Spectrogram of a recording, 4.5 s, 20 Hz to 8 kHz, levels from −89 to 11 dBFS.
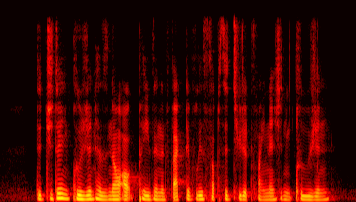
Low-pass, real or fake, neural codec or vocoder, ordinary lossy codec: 7.2 kHz; real; none; none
